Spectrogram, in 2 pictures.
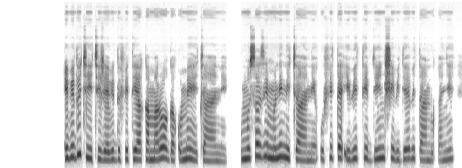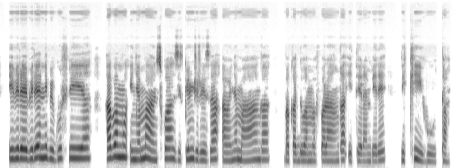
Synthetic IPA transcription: iβiduciciʒe̞βidufitijakamaɾo̞ɡako̞me̞je̞caːne̞ | umuso̞zimuninicaːne̞ʔufite̞ʔiβitibjiːnʃiβiɟijeβitaːndukaɲe̞ | iβiɾe̞βiɾe̞niβiɡufija | haβamuʔiɲamaːnskwazitwiːɲʒiɾizaʔːβaɲamahaːŋɡa | βakaduhamafaɾaːŋɡaʔite̞ːɾambe̞ɾe̞ | ɾikʰiːɦuːta

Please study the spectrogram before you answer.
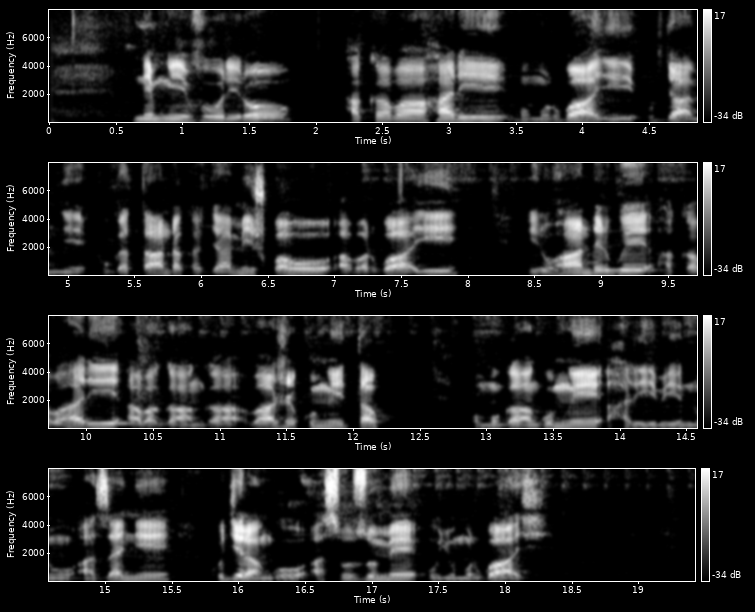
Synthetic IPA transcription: nimŋiːvuːɾiɾo̞ | hakaβaɦaɾiumuɾɡwaːjiuɾɟaːmɲe̞kuɡataːndakaɾɟaːmiʃkwaho̞aβaɾɡwaːji | iɾuɦaːnde̞ɾɡwe̞hakaβahaɾiaβaɡaːŋɡaβaʒe̞kumŋiːtaho̞ | umuɡaːŋɡumŋe̞haɾiβiːn̥huʔazaɲe | kuɟiɾaŋɡo̞ʔa̰suzume̞ʔujumuɾɡwaːji

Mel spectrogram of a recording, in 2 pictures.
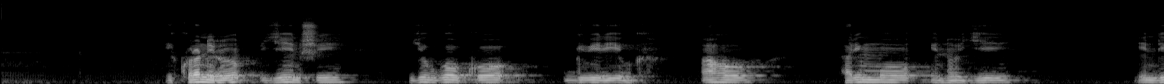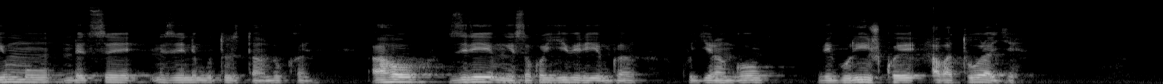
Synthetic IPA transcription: ikʰoɾaniɾo̞ɾɟiːnt͡ʃi | ɾjuːbɡo̞ːkʰo̞ | bɡiβiɾiːbɡaː | ɦo̞ | haɾimo̞in̥hoɾɟi | ndimunde̞t͡se̞niziːndimbutozitaːndukʰaɲe̞ | aɦo̞ziɾimŋiːso̞ko̞ɾɟiβiɾiːbɡa | kuɟiɾaŋɡo̞ | βiɡuɾiːʃkwe̞aβatuːɾaɟe̞

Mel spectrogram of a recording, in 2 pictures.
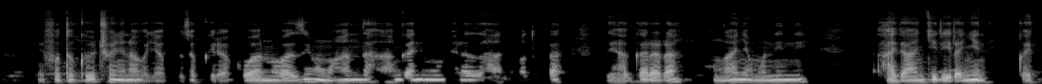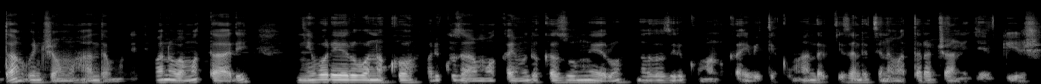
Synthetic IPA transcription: ifo̞to̞kuβit͡ʃoːɲonaɡoɟaakuzakwiːɾḛakuβaːn̥huβazimumuhaːndaːhaŋɡanimuːmpeɾazahaːndimo̞doka | z̥ihaɡaɾaɾa | umŋaːɲamunini | haɾaːɲɟiɾiɾaɲine | kwetawiːnt͡ʃuemumuɦa̰ːnda̰muniniβanuβamotaːɾi | niβo̞ɾe̞ːɾuβo̞nakʰo̞βaɾikuzamukaimo̞do̞kazuːmŋe̞ːɾunazo̞ziɾikumanukʰa̰iβitikumuhaːnda̰βɟiːzande̞t͡se̞namataɾat͡ʃaːniɟiheb̚ɡḭːʒe

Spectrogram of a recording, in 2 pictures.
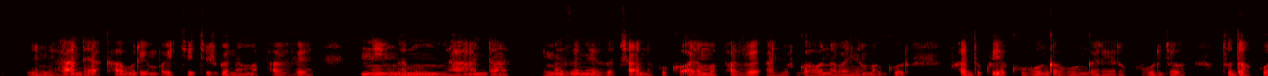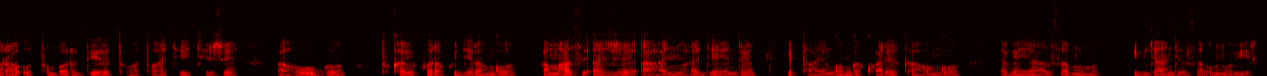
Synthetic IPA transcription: imiɦaːndajakʰaβuɾiːmbo̞iciciʒɡwe̞namapʰave̞ | nimŋe̞mumihaːnda | ime̞ze̞ne̞ːzat͡ʃaːne̞kukʰo̞̰ʔajo̞mapʰave̞ʔaɲuɾɡwaɦo̞naβaɲamaɡuɾutu̥hadukuːje̞kʰuβuːŋɡaβuːŋɡaɾe̞ɾo̞kuβuɾjo̞tudakuɾahoʔutʰubaɾudiɾetuβatuhaciciʒe̞ | aɦuːbɡo̞tu̥kʰaβikʰo̞ɾakuɟiɾaŋɡo̞ | amaziʔaʒe̞ʔaɦaɲuɾaɟe̞ːnde̞βitaβajeŋɡo̞ːmɡakwaɾe̞kʰaɦo̞ŋɡo̞ | jaβe̞jazamo | iβɟaːɲɟiza̰ʔumuβiɾi

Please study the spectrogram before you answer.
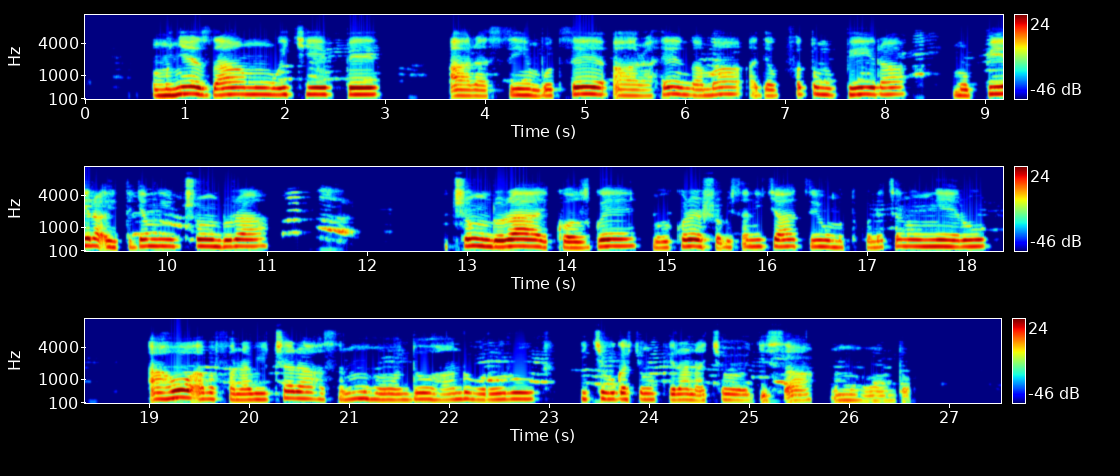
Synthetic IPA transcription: umuɲe̞zamuwiciːpe̞ | aɾasiːmbut͡se̞aɾahe̞ːŋɡamaa̰ɟaɡufatumupiːɾa | umupiːɾauituɟamŋiːt͡ʃuːnduɾa | it͡ʃuːnduɾaikʰo̞zɡwe̞muβiko̞ɾe̞ːʃo̞βisanicat͡siwumutu̥konde̞t͡se̞nuːmŋe̞ːɾu | aɦo̞a̰βafanaβiːt͡ʃaɾaɦasanumuɦoːndoɦaːnduβuɾuɾu | niciβuɡacumupʰiːɾanaco̞ɟisanumuhoːndo

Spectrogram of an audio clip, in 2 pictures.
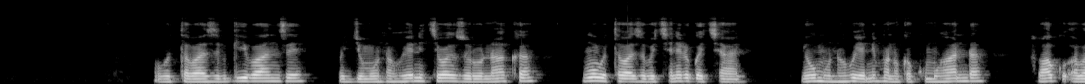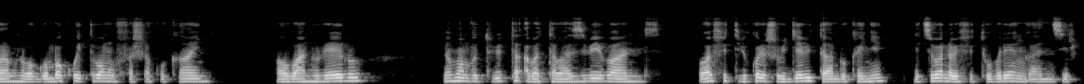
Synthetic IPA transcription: ṵβutaβaːzibɡiːβaːnze̞ | βuɟiumuːnuhaɦuːjaniciβazo̞ɾunaːkʰa | mŋuβutaβaːziβuceneɾɾɡwacaːne̞ | niwumuːnuhahuːjanim̥hanukakumuɦaːnda | an̥huβaɡo̞ːmbakuhitaβamufaʃakukʰaːɲa | aβoβaːn̥huɾe̞ːɾo̞ | niwomhaːɱvutuβitaʔːβataβaːziβiːβaːnze | βaβifitiβiko̞ɾe̞ːʃoβiɟaːβitaːndukaɲe̞ | nde̞t͡seβaːnaβifituβuɾe̞ːŋɡaːnziɾa

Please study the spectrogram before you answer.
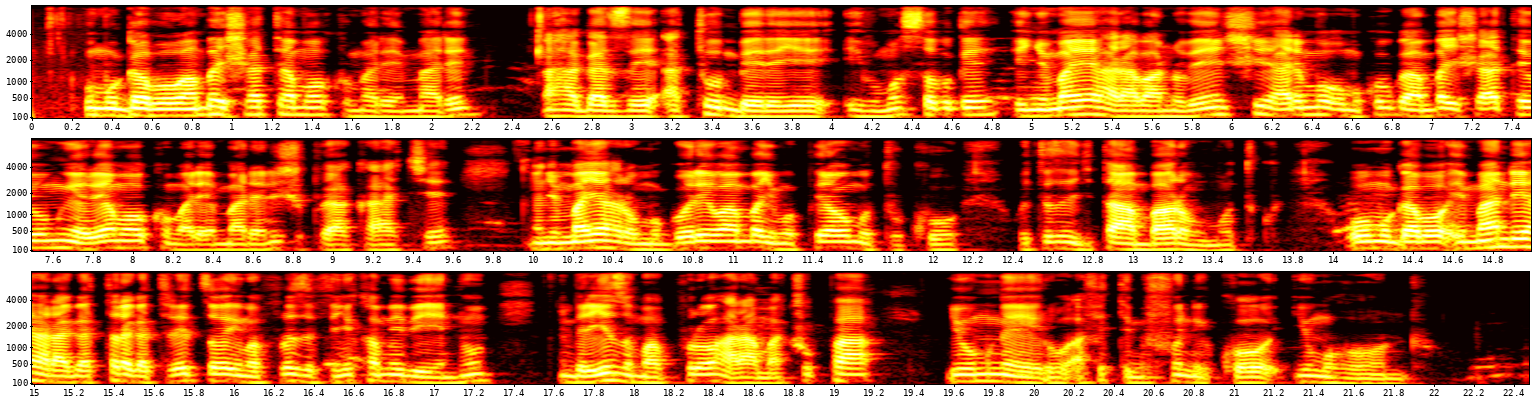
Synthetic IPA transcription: umuɡaβo̞waːmbajeʃaːtejamahokomaɾe̞maɾe̞ | aɦaɡaze̞ʔatuːmbe̞ɾe̞je̞iβumuso̞bɡe̞iɲumaje̞haɾaβaːn̥huβe̞ːnʃihaɾimo̞umukuːbɡawaːmbajeʃaːte̞juːmŋe̞ːɾojamahokomaɾe̞maɾe̞niʃupujakaːce̞ | iɲumajehaɾuːmuɡo̞ɾewaːmbajumupiːɾawumutukʰuwitezeniɟitaːmbaːɾo̞mumutweuwomuɡaβo̞ʔim̥haːndejehaɾaɡataɾaɡat͡siɾezoimapuɾo̞zifuɲukamwiβiːn̥hu | imbe̞ɾejiːzomapuɾo̞haɾaamat͡ʃupa | juːmŋe̞ːɾua̰fiteimifunikʰo̞jumuɦoːndo

